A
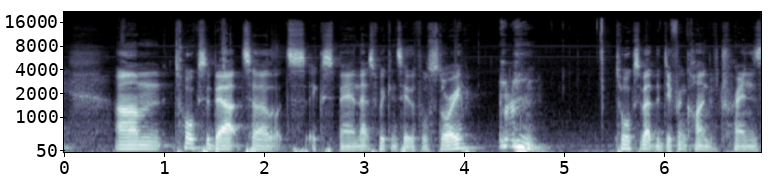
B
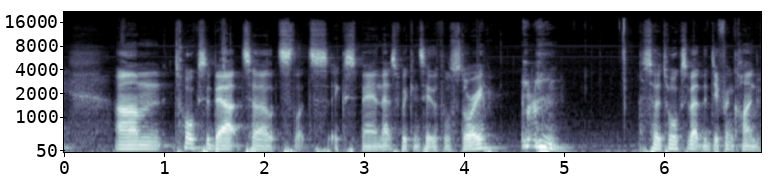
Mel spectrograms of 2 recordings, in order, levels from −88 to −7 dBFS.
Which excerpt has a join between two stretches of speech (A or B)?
A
